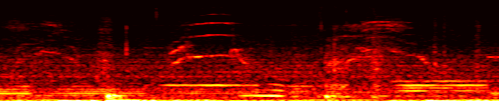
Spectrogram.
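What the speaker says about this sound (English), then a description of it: "We have a kitten" A kitten meows loudly and repeatedly in a home, its calls rising over a steady background hum while a baby can be heard nearby.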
